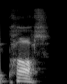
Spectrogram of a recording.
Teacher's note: the T at the end is a separate syllable it's a separate sound all its own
